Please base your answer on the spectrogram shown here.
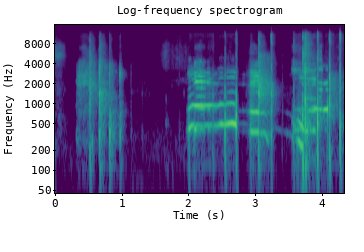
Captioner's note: group applauding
